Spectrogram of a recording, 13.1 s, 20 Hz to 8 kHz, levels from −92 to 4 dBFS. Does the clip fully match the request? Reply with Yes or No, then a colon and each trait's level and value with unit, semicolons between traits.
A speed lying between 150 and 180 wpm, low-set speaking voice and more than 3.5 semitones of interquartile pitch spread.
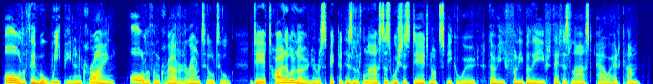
Yes: average, 170 wpm; low, 125 Hz; average, 4.0 semitones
